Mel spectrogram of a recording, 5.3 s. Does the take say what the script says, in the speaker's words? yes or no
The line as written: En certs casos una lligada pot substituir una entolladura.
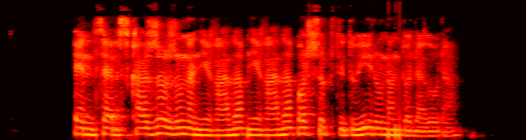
no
